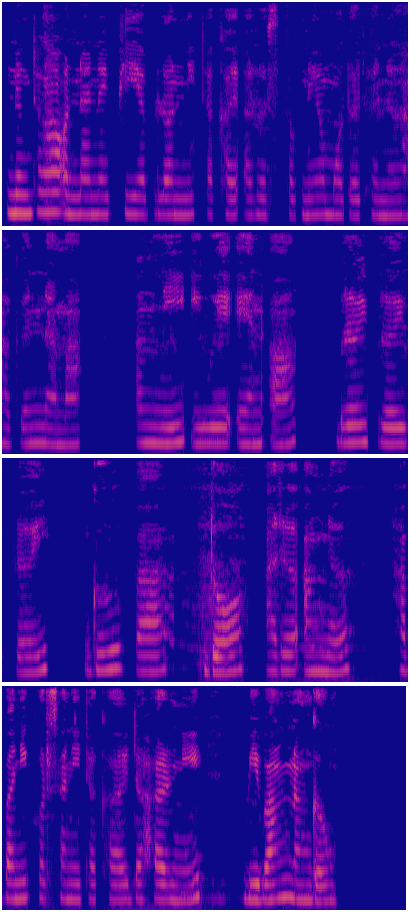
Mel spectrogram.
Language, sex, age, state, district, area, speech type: Bodo, female, 18-30, Assam, Kokrajhar, rural, read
